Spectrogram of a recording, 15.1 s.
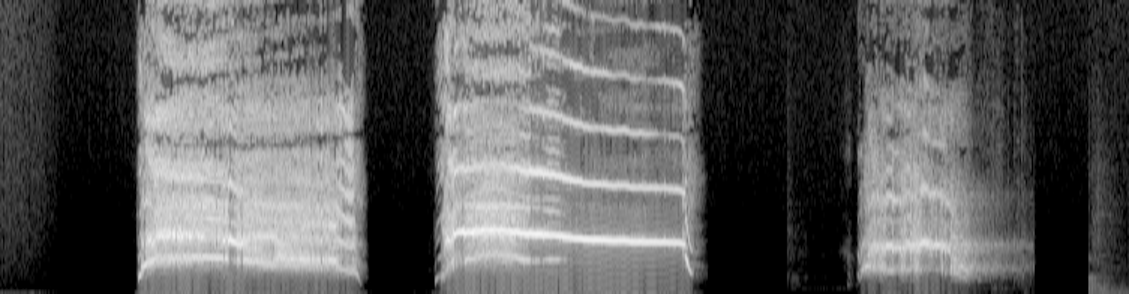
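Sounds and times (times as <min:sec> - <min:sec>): high-pitched horror screams: 0:11.4 - 0:13.7.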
